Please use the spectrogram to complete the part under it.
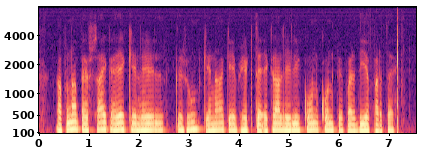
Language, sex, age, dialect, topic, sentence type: Maithili, male, 18-24, Angika, banking, question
